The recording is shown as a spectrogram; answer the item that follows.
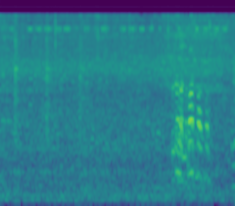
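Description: A low steady background noise, then near the end a loud burst of rapidly wavering calls, like an animal or bird calling.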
